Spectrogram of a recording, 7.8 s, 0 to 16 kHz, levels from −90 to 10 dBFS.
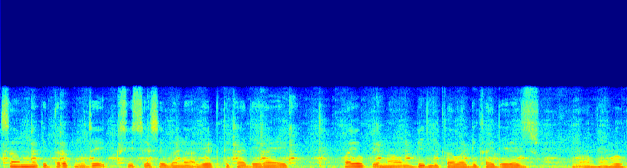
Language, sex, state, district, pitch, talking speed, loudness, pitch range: Hindi, male, Rajasthan, Bikaner, 140 Hz, 205 wpm, -15 LUFS, 140-145 Hz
